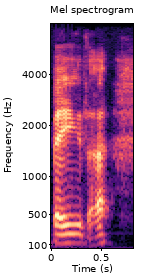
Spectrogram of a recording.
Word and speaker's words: Beddau: So like, I'm from a place called Beddau, which people who live here call it Bather, but depending on the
